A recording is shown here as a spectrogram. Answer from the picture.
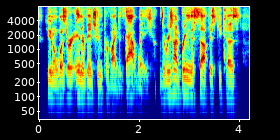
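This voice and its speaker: A man speaks at a fairly quick pace with a fairly low pitch. His intonation stays fairly even against a quiet background. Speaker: committee member, medical responder. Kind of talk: committee meeting discussion. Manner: fast.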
